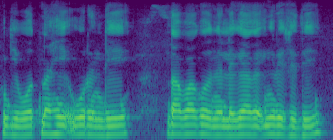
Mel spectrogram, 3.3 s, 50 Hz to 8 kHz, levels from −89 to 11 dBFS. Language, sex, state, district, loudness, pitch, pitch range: Chakma, male, Tripura, Dhalai, -16 LUFS, 135 Hz, 130-140 Hz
